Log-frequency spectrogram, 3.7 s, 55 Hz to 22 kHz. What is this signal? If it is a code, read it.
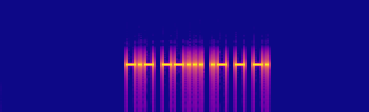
Morse code, heard as a keyed tone, about 40 wpm, 700 Hz. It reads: K7ATN
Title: NA SOTA Activator Callsigns 40wpm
